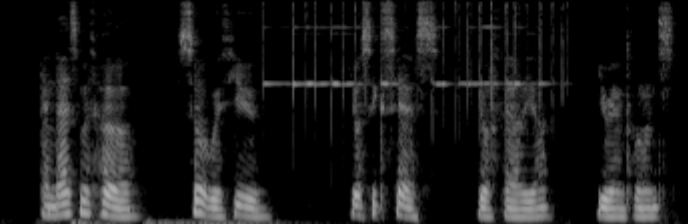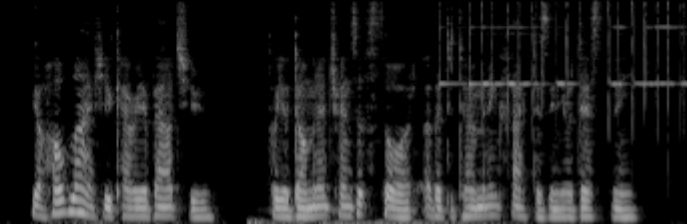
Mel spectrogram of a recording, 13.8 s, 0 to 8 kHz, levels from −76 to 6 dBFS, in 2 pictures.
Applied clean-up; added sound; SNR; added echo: classical method WPE with log-MMSE.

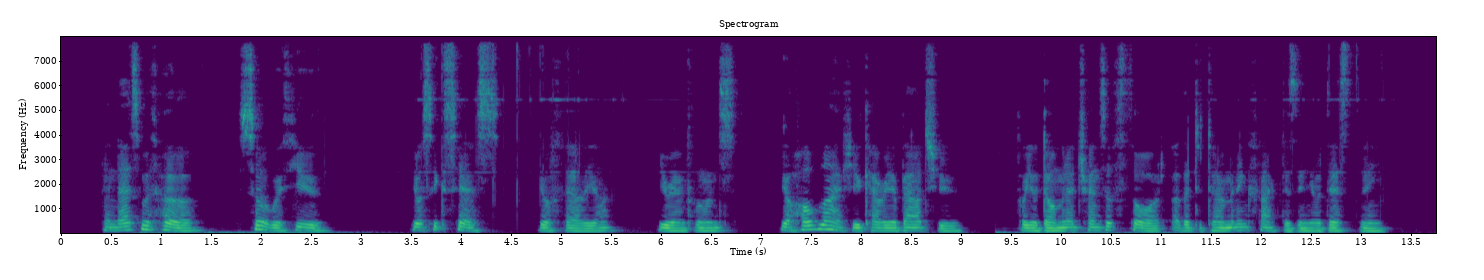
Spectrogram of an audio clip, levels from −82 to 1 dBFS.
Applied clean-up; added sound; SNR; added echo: neural mask model DeepFilterNet 3.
